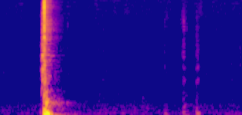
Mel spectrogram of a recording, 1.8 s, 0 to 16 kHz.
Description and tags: Bow Release (Bow and Arrow) 4
Sound of the releasing of a bow when firing an arrow. Originally recorded these for a University project, but thought they could be of some use to someone.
